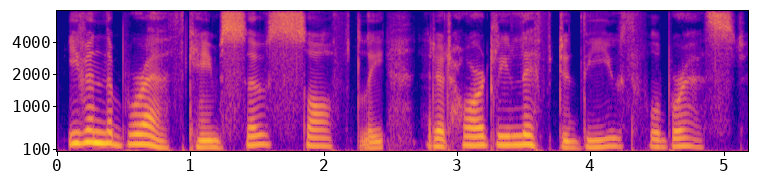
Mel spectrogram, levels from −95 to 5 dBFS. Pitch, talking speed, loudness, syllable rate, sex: 170 Hz, 150 wpm, -18 LUFS, 3.8 syllables/s, female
